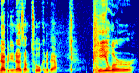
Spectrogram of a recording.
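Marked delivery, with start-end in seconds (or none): 1.8-2.6 "peeler" pronounced with an American accent. Saying the word so people know what she means: american accent on "peeler". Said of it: "I have to say it with an American accent".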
